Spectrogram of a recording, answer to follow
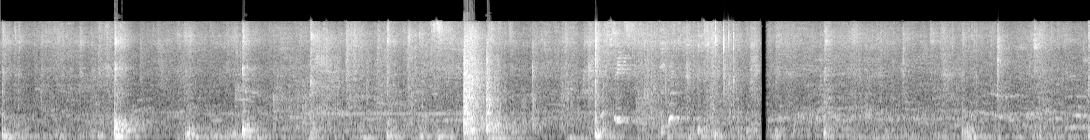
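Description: Off-ice skates knocking and scraping on a hard, smooth floor, with several loud knocks as the skater lands and turns, the loudest about halfway through.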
